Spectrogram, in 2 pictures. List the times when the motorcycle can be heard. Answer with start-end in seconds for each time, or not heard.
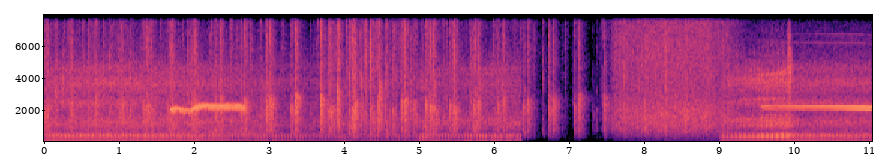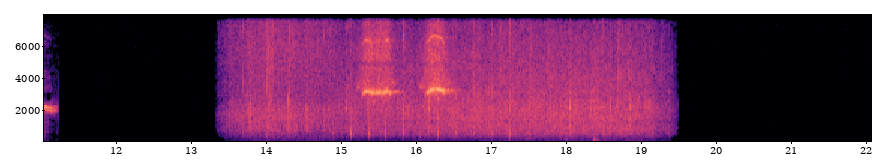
0.0-6.4, 9.0-11.1.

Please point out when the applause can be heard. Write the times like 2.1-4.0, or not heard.
0.0-9.3, 13.3-19.4.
